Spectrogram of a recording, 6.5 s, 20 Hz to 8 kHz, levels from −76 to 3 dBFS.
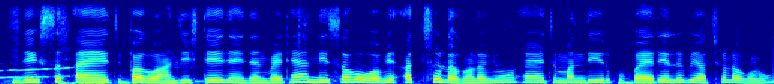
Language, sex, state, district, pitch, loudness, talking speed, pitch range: Garhwali, female, Uttarakhand, Tehri Garhwal, 205 Hz, -27 LUFS, 175 wpm, 195-220 Hz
